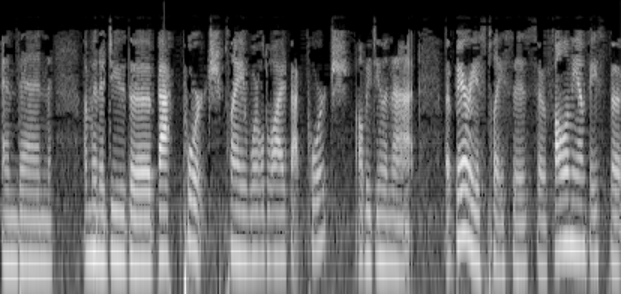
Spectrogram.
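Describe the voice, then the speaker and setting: At a fairly slow pace, a woman speaks with fairly even intonation and a fairly low pitch. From Texas. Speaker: musician. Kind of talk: radio interview. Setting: radio studio. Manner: loud.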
